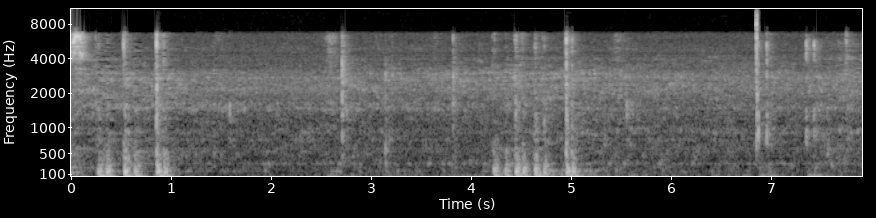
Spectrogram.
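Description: Computer keyboard being typed in two short runs, one at the start and one about four seconds in, with a few single clicks between.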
